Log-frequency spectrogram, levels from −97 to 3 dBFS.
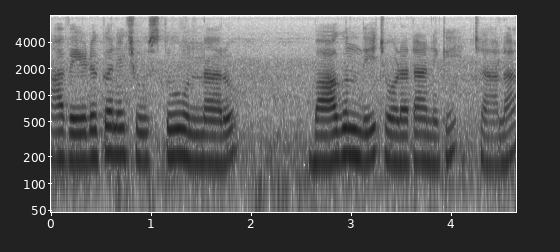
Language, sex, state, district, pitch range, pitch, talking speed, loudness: Telugu, female, Andhra Pradesh, Visakhapatnam, 175-200 Hz, 185 Hz, 90 wpm, -15 LUFS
